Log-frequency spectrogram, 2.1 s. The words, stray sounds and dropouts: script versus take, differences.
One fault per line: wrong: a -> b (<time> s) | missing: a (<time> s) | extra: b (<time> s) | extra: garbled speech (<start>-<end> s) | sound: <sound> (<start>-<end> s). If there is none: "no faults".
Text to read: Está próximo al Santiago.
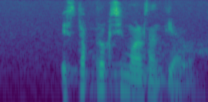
no faults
